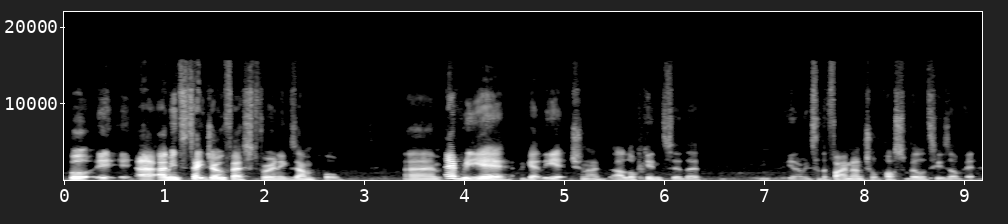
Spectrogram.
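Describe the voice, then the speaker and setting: Speaking fairly quickly in a creaky, fairly bright mid-range voice, this North Wales man co-hosts a podcast. His casual, British-accented chat rambles along with many ums and restarts from this middle-aged speaker.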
